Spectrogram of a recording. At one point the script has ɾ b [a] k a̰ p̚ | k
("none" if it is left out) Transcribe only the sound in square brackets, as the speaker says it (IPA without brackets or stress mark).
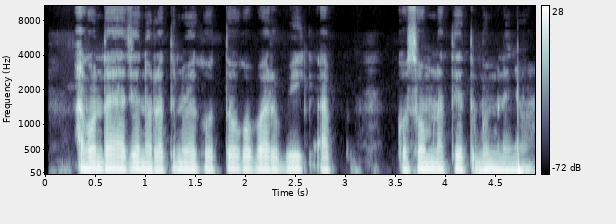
i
